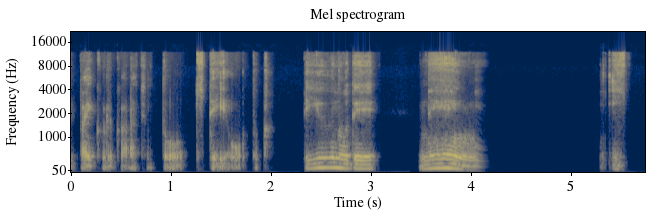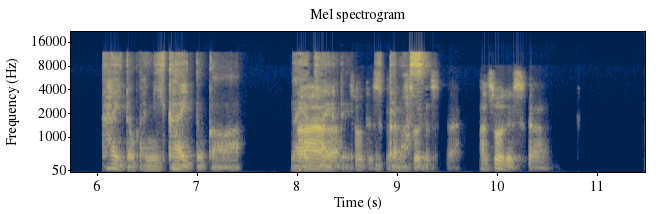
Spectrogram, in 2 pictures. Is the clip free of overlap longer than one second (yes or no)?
no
